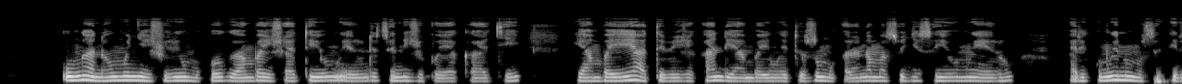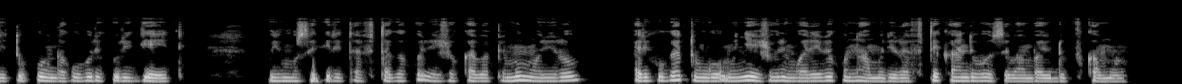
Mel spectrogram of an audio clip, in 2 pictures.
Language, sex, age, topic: Kinyarwanda, female, 25-35, education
